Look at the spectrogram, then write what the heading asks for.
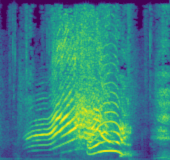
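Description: A cat lets out one long, drawn-out meow with a rising and falling pitch, followed by a brief second meow, fairly loud with no talking.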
